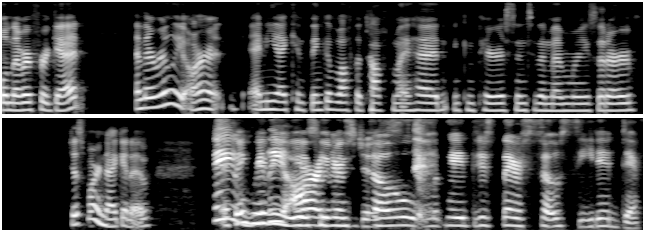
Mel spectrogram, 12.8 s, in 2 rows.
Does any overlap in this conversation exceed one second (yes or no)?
yes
